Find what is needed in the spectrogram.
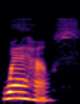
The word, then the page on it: warehouse: British English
